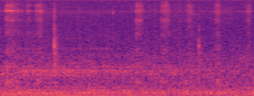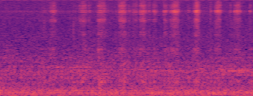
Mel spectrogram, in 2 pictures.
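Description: A sharpened wooden graphite pencil makes light scratching strokes across a lined paper notebook page. The quiet, bright scratches come in short irregular bursts over a faint low rumble.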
